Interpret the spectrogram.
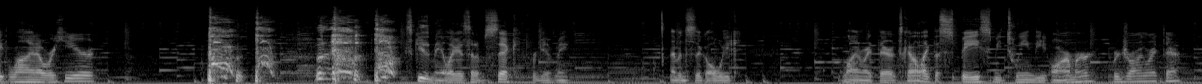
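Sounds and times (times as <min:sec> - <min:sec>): man coughing: 0:02.1 - 0:04.1.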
